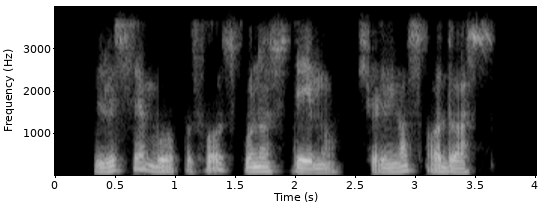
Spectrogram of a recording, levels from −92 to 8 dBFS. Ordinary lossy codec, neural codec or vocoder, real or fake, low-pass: Opus, 64 kbps; none; real; 3.6 kHz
